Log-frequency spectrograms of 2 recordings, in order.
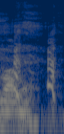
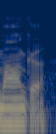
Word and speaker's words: manga: I've tried saying manga. It just comes out as manga, and it sounds so country.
